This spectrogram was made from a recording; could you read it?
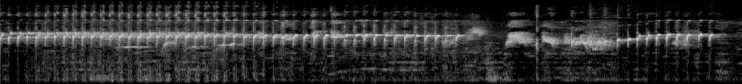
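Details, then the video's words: Ashy drongo mimicking a lovebird's long ngekek, recorded as master audio for training other birds: a long, piercing, evenly pulsed high trill, broken by a few harsh squeaks before the rapid trill resumes. "Srigunting Abu Abu Isian Love Bird Ngekek Panjang"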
